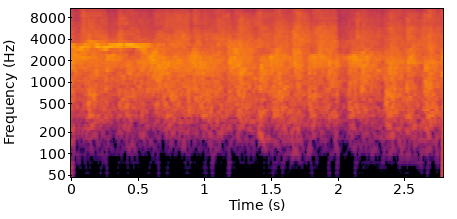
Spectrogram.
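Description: A crowd applauds steadily for about three seconds, a dense, even wash of many hands clapping at full volume with no voices rising above it.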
